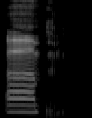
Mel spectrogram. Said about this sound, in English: And that's a burp.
